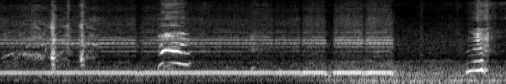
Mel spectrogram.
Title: car honk gets stuck and can't stop making noise #baddriver #baddrivers #dascam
